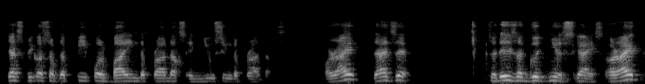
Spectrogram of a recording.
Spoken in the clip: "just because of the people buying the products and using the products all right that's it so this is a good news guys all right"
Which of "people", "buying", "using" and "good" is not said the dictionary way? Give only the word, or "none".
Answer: using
